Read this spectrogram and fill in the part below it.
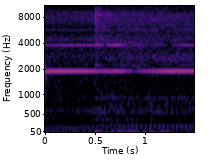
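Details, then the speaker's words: NB2 Mazda Miata with GTR2 LED headlight bulbs fitted in both headlights: quiet steady hum with faint high whine of the bulbs' cooling fans, not loud; owner thinks they may speed up as they get hotter, sounding like ramping up; normal running. "You can definitely hear the fans. It's not that loud, but it might be active in the sense that the hotter it gets, the faster it spins. That's what it sounds like. So it's ramping up now."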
